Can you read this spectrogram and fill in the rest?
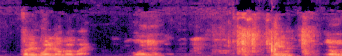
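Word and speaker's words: Wynn: Win. Win or Wen?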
